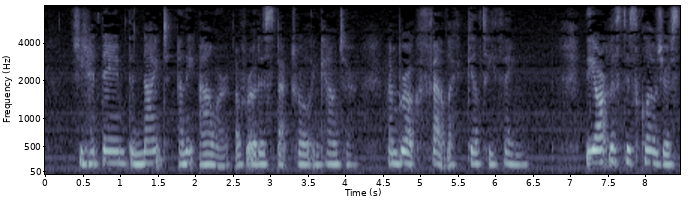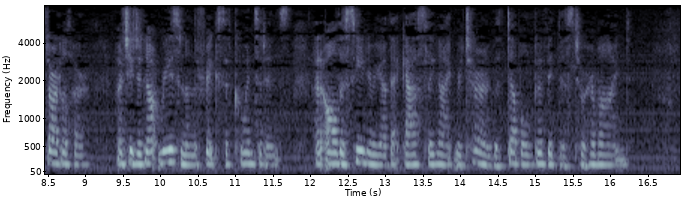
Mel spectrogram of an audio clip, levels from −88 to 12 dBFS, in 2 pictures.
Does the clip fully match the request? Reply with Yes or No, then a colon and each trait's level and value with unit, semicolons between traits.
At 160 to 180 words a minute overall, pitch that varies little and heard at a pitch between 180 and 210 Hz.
Yes: average, 170 wpm; narrow, 2.1 semitones; medium, 185 Hz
